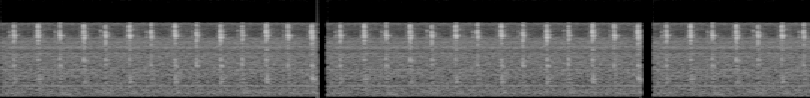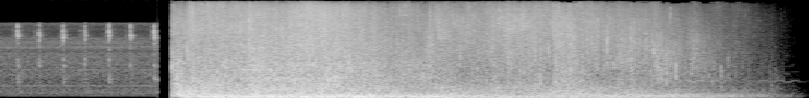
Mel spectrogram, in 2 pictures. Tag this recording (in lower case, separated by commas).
mechanisms, clock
